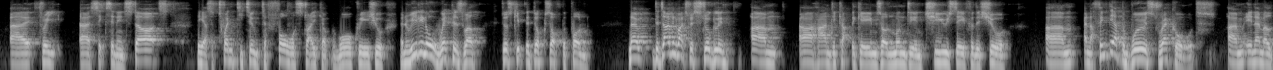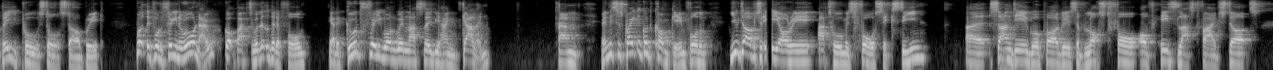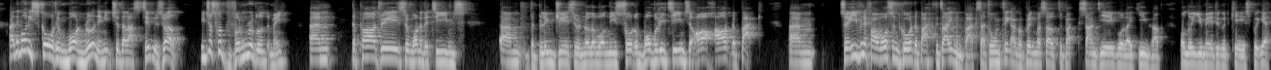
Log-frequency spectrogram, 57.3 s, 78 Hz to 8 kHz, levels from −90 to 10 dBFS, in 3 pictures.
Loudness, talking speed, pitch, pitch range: -17 LUFS, 205 wpm, 130 Hz, 120-155 Hz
